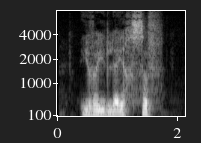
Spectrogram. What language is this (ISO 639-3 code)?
kab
